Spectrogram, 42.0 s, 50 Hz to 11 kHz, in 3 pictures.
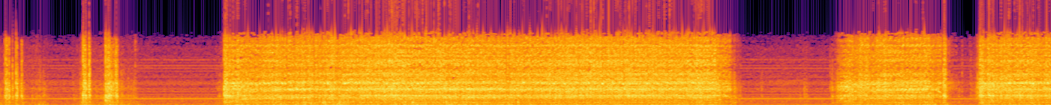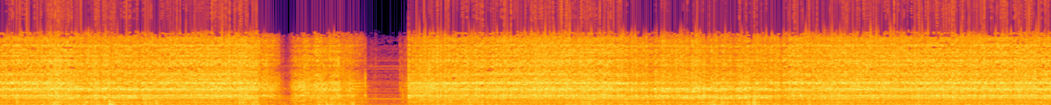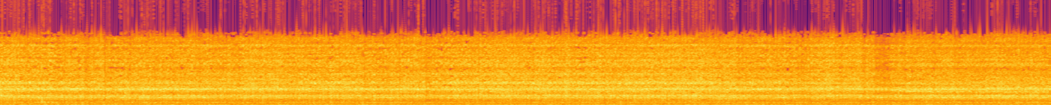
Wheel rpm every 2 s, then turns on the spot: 20, 100, 220, 220, 170, 70, 130, 220, 180, 80, 200, 210, 210, 210, 230, 230, 230, 210, 210, 230, 210.
0-2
